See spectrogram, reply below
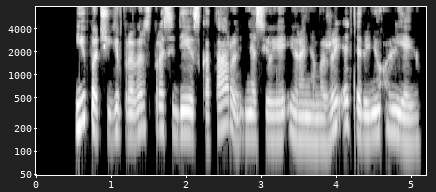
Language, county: Lithuanian, Klaipėda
